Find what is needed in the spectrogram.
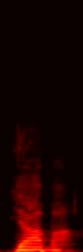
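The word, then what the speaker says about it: llama: The next one is double L which is called a The pronunciation is yeah just like how English y is pronounced. For example, yama. Yama means flame means flame.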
